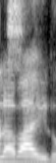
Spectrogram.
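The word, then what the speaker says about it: Labayru: la historia de Silvia Labairú, sí. ¿así se pronuncia? Se pronuncia Lavairu, sin Lavairu, acento. Sí, Lavairu. Lavairu, o sea, con U, pero sin acento.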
